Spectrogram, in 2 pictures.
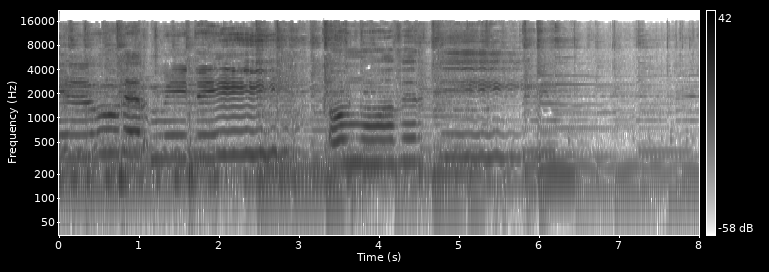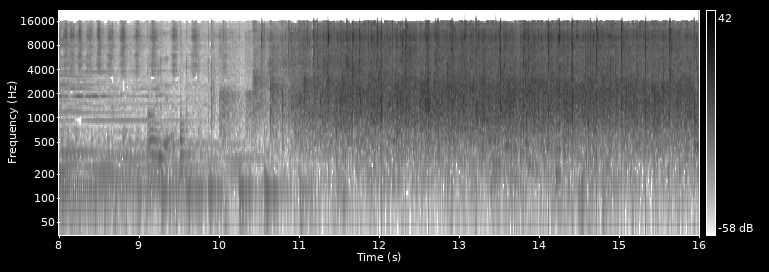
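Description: A man sings with a wavering voice over strummed acoustic guitar for about six seconds. The guitar then rings out and fades as the song ends. About two-thirds of the way in, the audience breaks into applause that continues to the end.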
